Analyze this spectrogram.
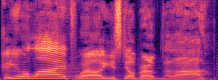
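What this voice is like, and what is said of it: Impression of an Idaho cop. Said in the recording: “That was an impression of the cop. ... it was an impression of an Idaho cop.”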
